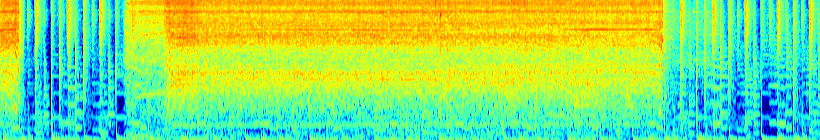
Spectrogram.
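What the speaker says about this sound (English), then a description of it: "I'll drill a small hole that is just large enough for the end of the wire to pass through conveniently." A power drill bores a small hole through a stainless steel cup, giving a loud, sustained whine that runs for several seconds between short bursts of clicking and handling noise, with no talking.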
